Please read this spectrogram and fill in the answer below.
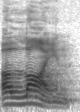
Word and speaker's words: align: лівому краю, по правому align. Не читаємо G.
